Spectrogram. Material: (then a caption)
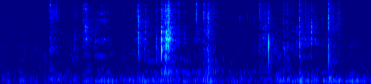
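Soap. A solid, dry pink bar of soap held in the hand is carved and scraped with a metal blade, flakes falling away. About ten short, crisp, bright scraping crunches sound quietly, each dying away almost at once, with the loudest near the middle.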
